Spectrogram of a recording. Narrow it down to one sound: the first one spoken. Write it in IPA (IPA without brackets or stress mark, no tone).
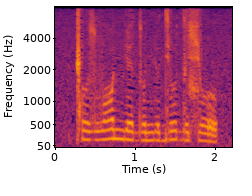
ǁ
